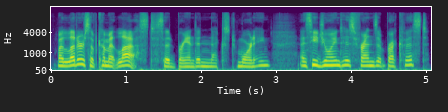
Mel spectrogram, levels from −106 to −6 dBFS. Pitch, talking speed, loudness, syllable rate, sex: 200 Hz, 200 wpm, -19 LUFS, 4.9 syllables/s, female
